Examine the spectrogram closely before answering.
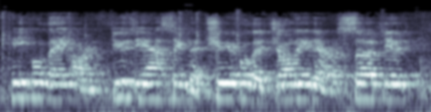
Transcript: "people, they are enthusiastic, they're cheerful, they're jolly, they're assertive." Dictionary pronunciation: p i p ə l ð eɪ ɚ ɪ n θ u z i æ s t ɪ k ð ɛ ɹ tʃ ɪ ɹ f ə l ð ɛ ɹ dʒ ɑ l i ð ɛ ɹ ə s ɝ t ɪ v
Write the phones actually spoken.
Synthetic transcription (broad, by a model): p i p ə l ð eɪ ɚ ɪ n θ u z i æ s t ɪ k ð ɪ tʃ ɪ ɹ f ə l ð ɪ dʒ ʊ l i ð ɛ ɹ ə s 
